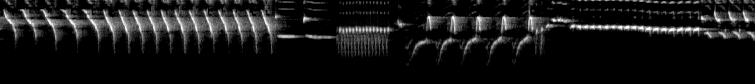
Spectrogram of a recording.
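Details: Canary singing a varied song: a long run of repeated descending notes, a buzzy roll, rising chirps, then a slow falling whistle over a quick trill.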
